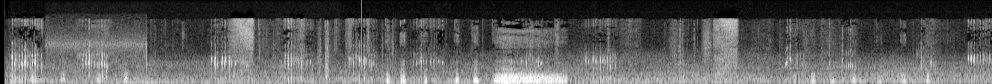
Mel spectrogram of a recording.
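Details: A raccoon in an attic gives a brief low, rough growl amid scattered knocks and scratchy rustling as it moves about.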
